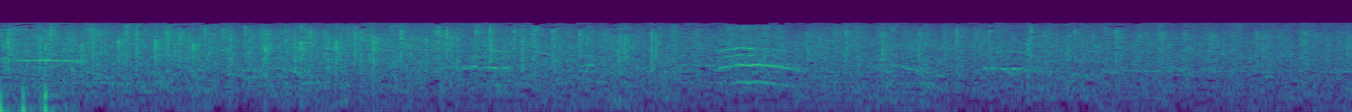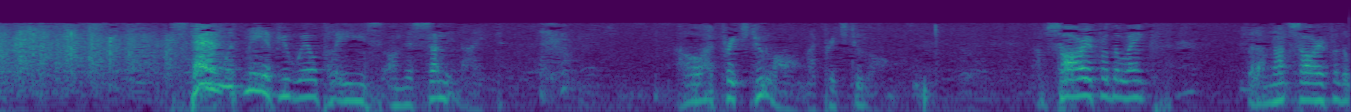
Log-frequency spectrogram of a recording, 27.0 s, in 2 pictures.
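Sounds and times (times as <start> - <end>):
audience clapping hands: 0.0 - 15.9
speech: 16.4 - 18.3, 20.8 - 22.4, 24.1 - 25.2, 26.0 - 27.0.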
